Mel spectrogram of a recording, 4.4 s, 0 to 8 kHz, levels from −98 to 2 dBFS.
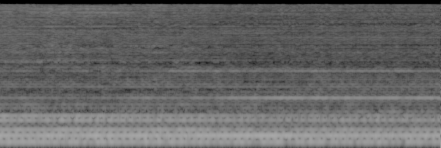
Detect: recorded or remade remade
